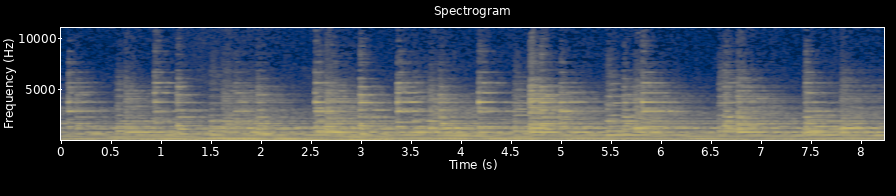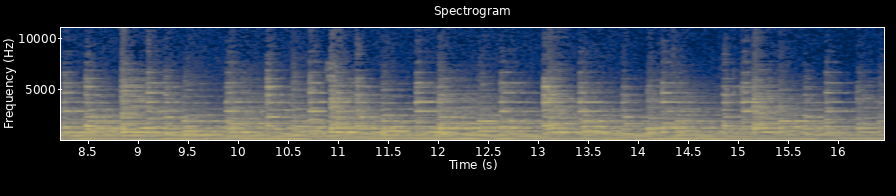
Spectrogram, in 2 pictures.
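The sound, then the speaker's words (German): Church bells ring out at noon from a parish and pilgrimage church in Vienna's Kaiserebersdorf district, several bells pealing loudly together in a continuous overlapping clang that does not let up for the whole stretch, with no voices. “Es ist 12 Uhr. Sie hören die Glocken der Pfarr- und Wallfahrtskirche Kaiser Ebersdorf in Wien 11.”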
